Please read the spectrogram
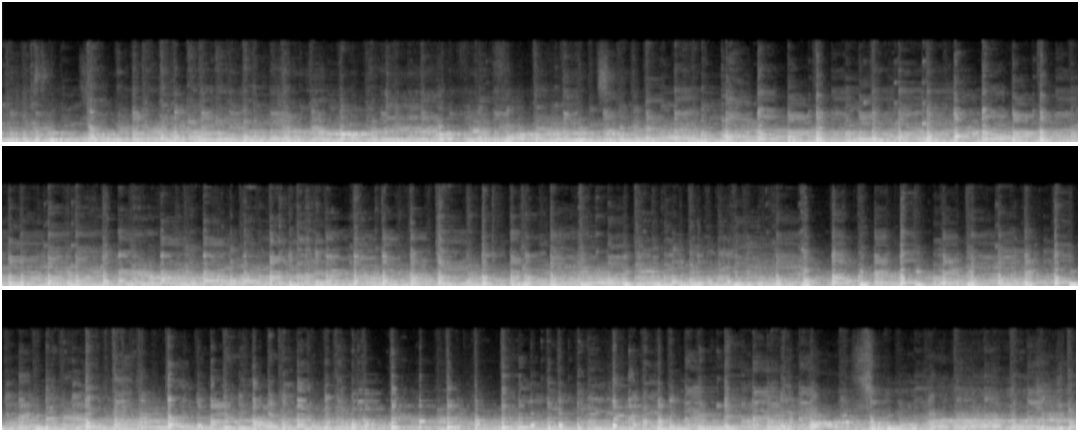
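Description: A bluegrass band playing steadily, with banjo, mandolin, acoustic guitar and upright bass together.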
